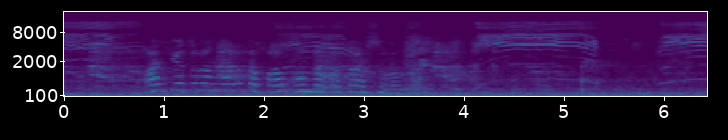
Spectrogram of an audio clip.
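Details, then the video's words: Stray kitten in Istanbul, Turkey, hungry and calling for its mother cat, gives several shrill, high meows. A woman talks to it in Turkish between the cries, over low traffic-like rumble. "Hungry kitten meows loudly for mother cat"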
